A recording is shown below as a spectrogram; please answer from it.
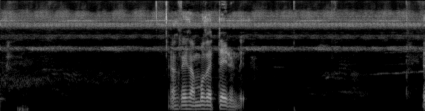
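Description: A man's voice speaking briefly, about halfway through, over a faint steady high-pitched tone in the background.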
